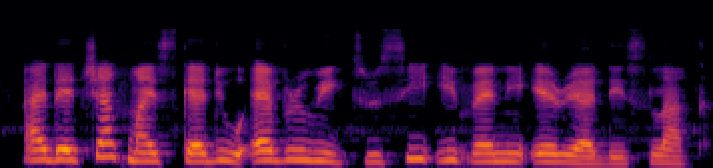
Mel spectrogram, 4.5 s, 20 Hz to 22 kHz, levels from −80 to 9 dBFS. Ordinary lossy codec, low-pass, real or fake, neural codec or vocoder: none; none; real; none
